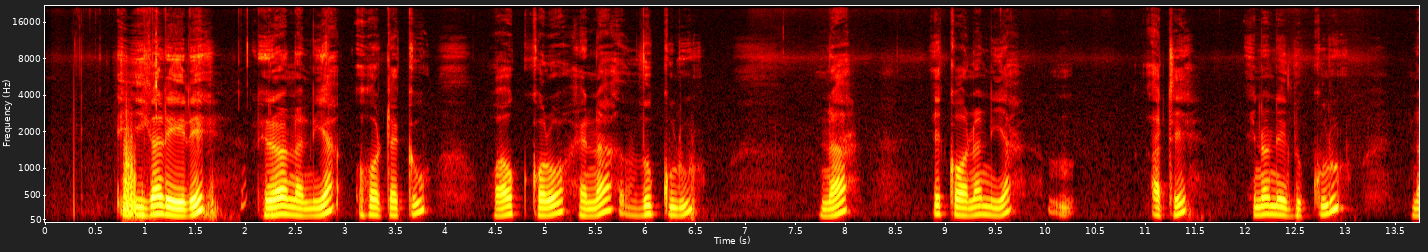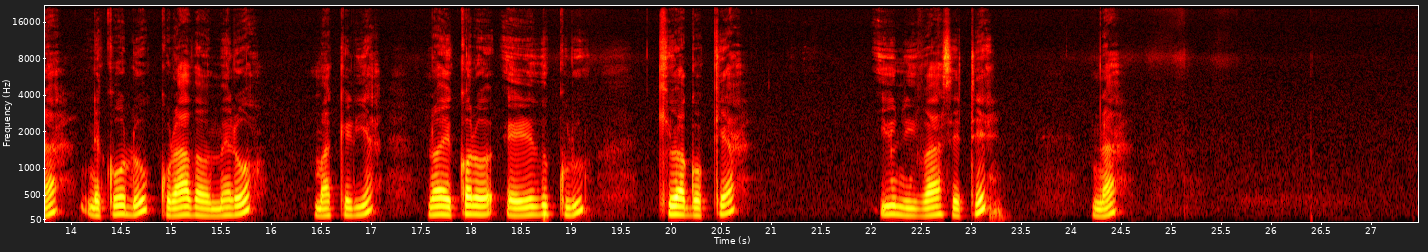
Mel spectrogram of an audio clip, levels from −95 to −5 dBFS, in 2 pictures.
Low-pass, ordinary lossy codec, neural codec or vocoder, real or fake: none; none; none; real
